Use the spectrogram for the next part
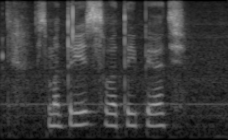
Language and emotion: Russian, neutral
